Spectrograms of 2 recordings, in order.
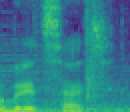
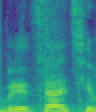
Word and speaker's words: бряцать: Брицать оружием, а не бряцать. Да, это очень частый вопрос. Э, вызывает этот глагол трудности, связанные с ударением. Только брицать только брицать, и в личных формах тоже брицаю, брицаешь, ударение там же остается.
